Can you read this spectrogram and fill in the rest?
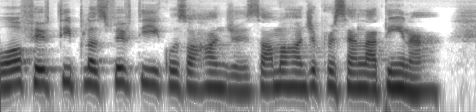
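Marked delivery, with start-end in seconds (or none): none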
